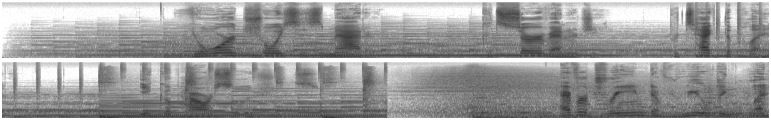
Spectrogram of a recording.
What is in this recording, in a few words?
voiceover samples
